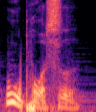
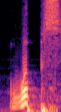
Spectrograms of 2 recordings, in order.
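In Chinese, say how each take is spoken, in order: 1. 每个辅音后面都加一个元音，结尾是加上的元音。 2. p 是憋住的，结尾是裸的 s。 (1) "不是误破丝" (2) "注意whoops 发音也是气流憋住没发出来的啊"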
